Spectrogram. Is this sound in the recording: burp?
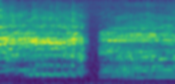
no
